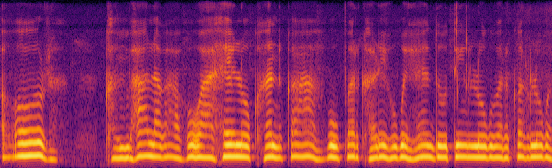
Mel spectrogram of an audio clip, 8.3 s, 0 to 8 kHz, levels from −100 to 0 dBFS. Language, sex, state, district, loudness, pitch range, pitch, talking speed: Hindi, female, Maharashtra, Chandrapur, -14 LUFS, 190-205 Hz, 200 Hz, 130 wpm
